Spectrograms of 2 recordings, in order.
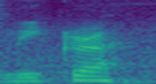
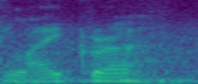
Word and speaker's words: Lycra: it as lycra, because that's the pronunciation of the ly. It's a long E sound. So it was just really funny listening to her sometimes say the word lycra.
